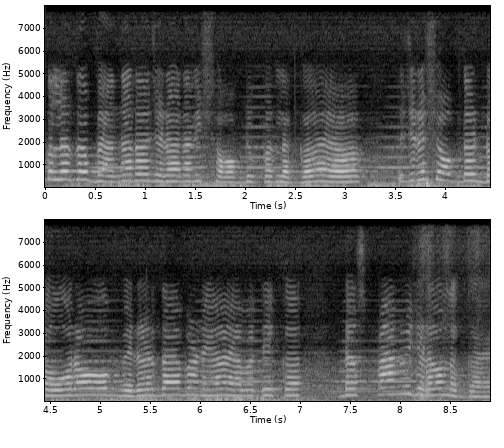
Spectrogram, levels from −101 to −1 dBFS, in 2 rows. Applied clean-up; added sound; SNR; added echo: none; Organ; 18 dB; reverberation time 0.1 s.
